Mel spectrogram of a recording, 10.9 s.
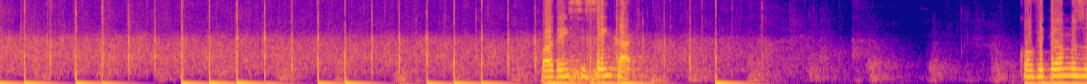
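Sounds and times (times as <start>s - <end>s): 
audience applause: 0.0s - 8.6s
speech: 5.4s - 6.5s, 10.3s - 10.8s.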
